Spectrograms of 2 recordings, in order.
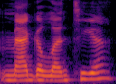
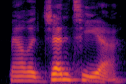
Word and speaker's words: Malagentia: Um, from the East Kingdom, from Magalentia. Did I say it right? Maligentia. Dang it. Malagentia. Was my guest tonight.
